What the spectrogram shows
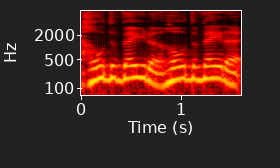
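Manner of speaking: long, high, drawn-out hollered yell. Retelling hearing a guy in a hotel elevator: imitating someone yelling. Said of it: "you hear this guy yelling".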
